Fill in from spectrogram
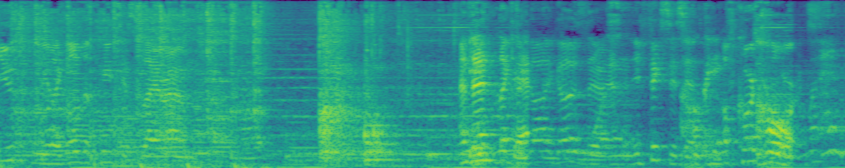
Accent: Italy; also born or lived in China; now in United Kingdom; I was born in China, grew up in Italy.

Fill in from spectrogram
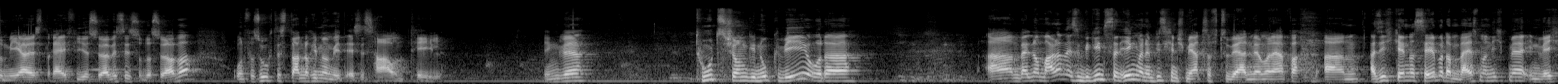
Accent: Austria; Hallo von mir … Wie man schon hört, ich bin aus Österreich.

